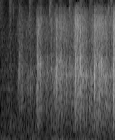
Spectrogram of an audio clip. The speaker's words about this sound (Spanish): roto por los aplausos de miembros de la corporación municipal y vecinos y vecinas conmocionadas todas ellas tras conocer los hechos ocurridos en un garaje de la calle Monte Cerredo en Castro.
